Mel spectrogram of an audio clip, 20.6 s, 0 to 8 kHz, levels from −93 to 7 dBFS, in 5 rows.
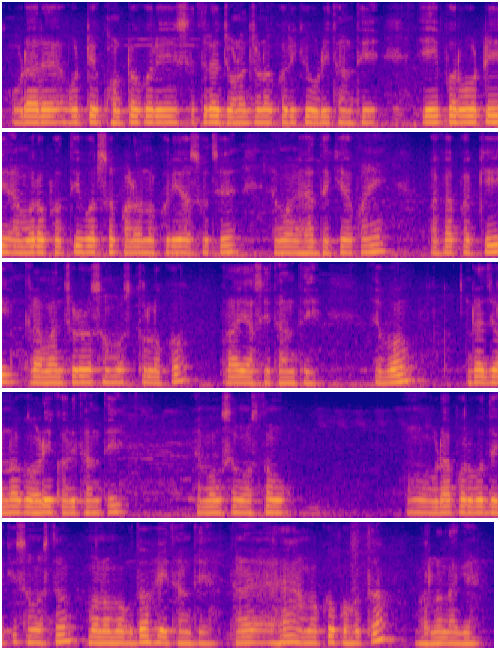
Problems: constant background noise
